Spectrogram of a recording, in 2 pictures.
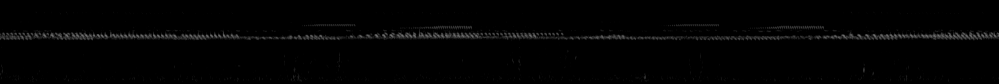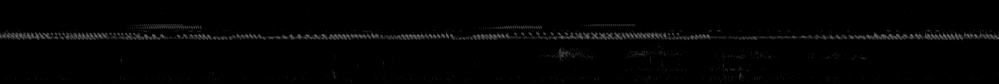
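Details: Crickets calling in the evening on Aroha Island, New Zealand: a steady high trilling band with layered pulsed chirps above it, several insects overlapping continuously, with faint soft clicks and rustles underneath.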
